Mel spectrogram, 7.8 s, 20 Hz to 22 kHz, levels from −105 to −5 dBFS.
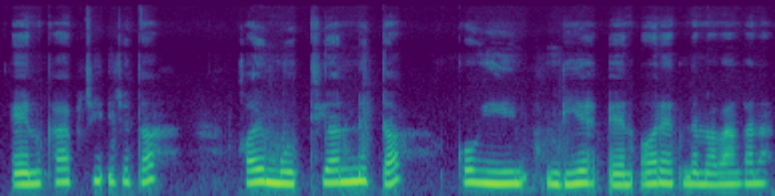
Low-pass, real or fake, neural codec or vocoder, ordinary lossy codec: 19.8 kHz; real; none; none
